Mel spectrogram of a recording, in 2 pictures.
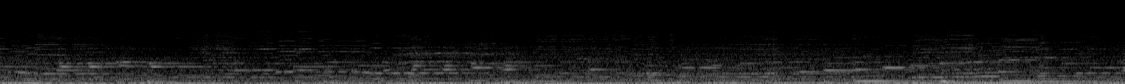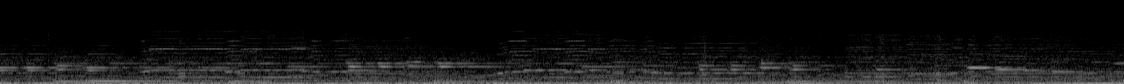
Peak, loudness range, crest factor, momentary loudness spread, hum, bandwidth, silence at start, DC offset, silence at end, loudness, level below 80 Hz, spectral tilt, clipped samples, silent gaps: -24 dBFS; 4 LU; 14 dB; 6 LU; none; 11.5 kHz; 0 s; under 0.1%; 0 s; -43 LUFS; -42 dBFS; -7 dB/octave; under 0.1%; none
